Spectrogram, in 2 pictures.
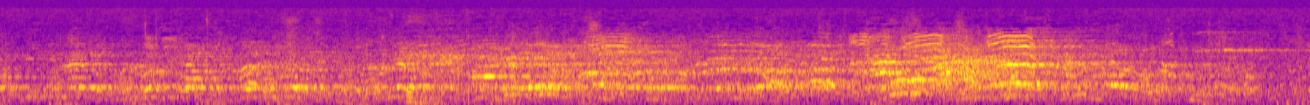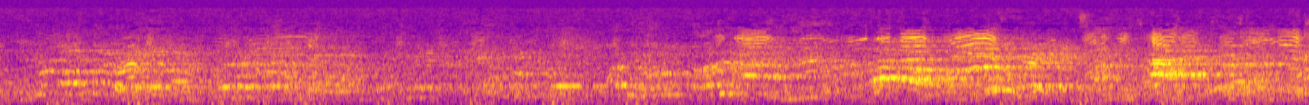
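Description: A crowd of men and women murmurs and chatters in a large echoing hall.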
